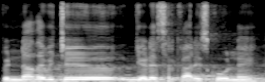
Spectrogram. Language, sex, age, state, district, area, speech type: Punjabi, male, 30-45, Punjab, Patiala, urban, spontaneous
